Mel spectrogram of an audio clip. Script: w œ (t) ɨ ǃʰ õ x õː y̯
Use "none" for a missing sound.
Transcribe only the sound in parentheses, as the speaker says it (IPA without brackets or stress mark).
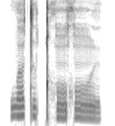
t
